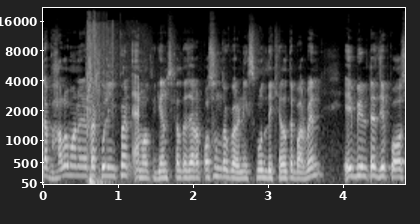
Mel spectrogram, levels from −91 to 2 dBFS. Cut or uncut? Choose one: cut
